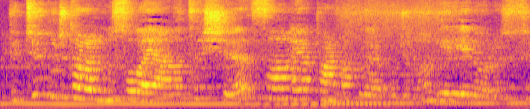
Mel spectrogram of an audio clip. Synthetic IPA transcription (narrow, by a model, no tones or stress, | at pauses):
byt̪ʰynvud͡ʒut̪ʰaβaɾɯnɯsolˠajaːlˠat̪ʰɯʃɯɾsaajapʰaɾmaklˠaɾɯvud͡ʒunuve̞ɾijelʲijo̞ɾuz̥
